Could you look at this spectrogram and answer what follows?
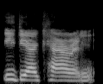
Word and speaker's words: Ediacaran: Do you um how do you think Edi Karen Am I saying it right?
